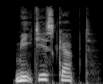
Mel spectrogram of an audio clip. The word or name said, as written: medieskabt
